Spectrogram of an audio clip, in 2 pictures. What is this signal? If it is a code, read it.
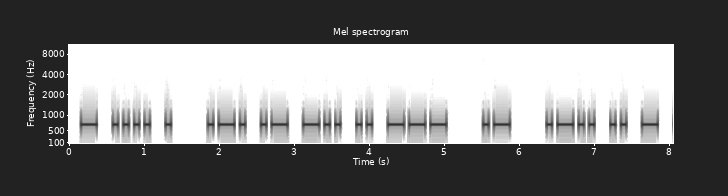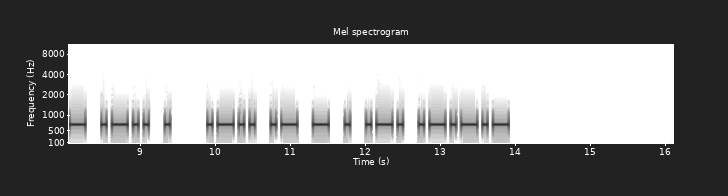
Morse code, heard as a keyed tone, about 17 wpm, 700 Hz. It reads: THE RADIO A LITTLE LATER.
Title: Sentences from Top 1000 Words - Review Part 3 - 17wpm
